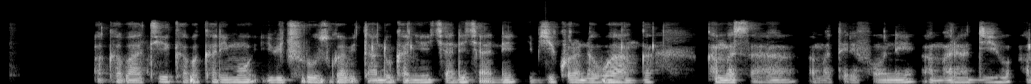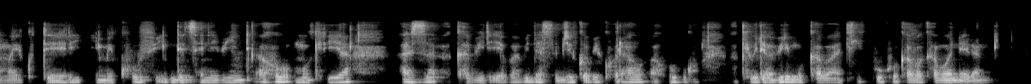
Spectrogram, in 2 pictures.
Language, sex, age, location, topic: Kinyarwanda, female, 25-35, Kigali, finance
